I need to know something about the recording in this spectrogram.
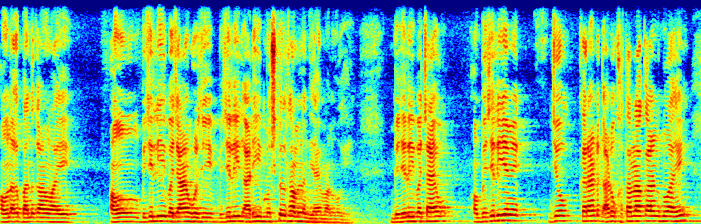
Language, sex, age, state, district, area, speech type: Sindhi, male, 30-45, Madhya Pradesh, Katni, urban, spontaneous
